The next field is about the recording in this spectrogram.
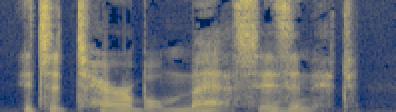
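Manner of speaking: plain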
